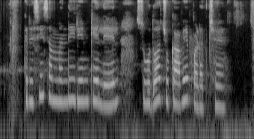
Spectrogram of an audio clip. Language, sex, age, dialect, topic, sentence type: Maithili, female, 31-35, Angika, agriculture, question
